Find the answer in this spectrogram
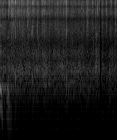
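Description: A man's spoken word trails off at the very start, then faint, even room noise with no distinct sound.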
